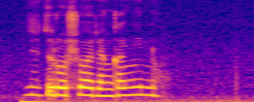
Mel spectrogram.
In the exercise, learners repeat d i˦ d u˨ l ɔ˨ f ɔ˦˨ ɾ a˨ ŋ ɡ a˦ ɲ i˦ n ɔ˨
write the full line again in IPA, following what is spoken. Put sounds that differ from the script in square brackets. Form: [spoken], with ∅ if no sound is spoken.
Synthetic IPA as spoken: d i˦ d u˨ [ɾ] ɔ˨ [ʃ] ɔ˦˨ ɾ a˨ ŋ ɡ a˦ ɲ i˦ n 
